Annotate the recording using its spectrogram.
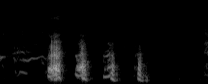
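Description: A man laughing: about four short laughs in quick succession, a little under a third of a second apart.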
